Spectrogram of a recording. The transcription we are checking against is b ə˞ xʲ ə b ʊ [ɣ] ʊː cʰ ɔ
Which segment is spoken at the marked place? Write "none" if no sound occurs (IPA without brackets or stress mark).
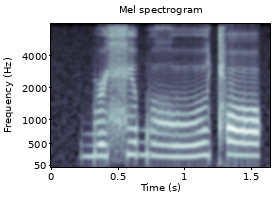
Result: ɣ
